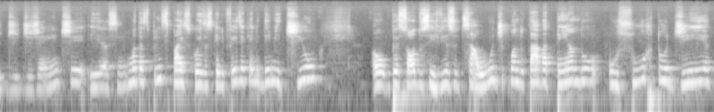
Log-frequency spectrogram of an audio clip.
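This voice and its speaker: A Brazilian woman speaking off the cuff on a panel, halting and emphatic, repeating phrases as she thinks aloud. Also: medium pitch, gravelly, warm tone. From Brazil, grew up in Brasília. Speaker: panel speaker, creative consultant in advertising. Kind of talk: spontaneous panel discussion.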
